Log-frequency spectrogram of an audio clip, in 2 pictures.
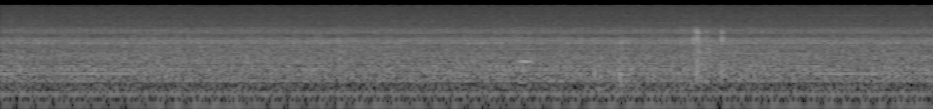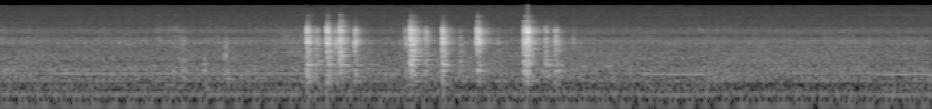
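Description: A small excavator engine idles with a steady low hum.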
